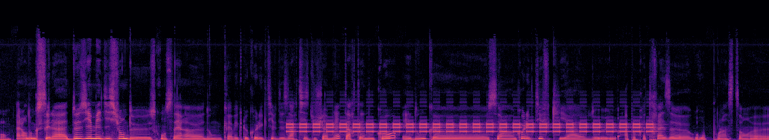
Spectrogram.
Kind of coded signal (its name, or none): telephone call progress tone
